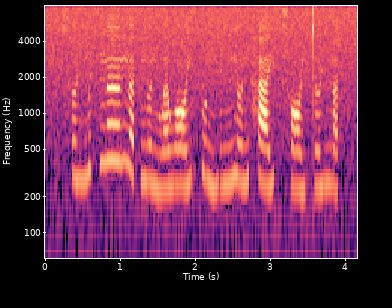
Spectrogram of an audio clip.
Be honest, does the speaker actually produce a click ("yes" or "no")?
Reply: no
